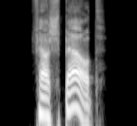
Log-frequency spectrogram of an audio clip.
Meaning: 1. past participle of versperren 2. inflection of versperren: second-person plural present 3. inflection of versperren: third-person singular present 4. inflection of versperren: plural imperative
- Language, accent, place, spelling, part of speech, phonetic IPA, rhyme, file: German, Germany, Berlin, versperrt, verb, [fɛɐ̯ˈʃpɛʁt], -ɛʁt, De-versperrt.ogg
